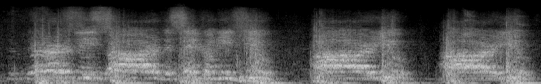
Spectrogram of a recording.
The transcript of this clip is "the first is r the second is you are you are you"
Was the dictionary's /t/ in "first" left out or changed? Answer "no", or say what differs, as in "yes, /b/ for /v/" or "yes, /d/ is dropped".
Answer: yes, /t/ is dropped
